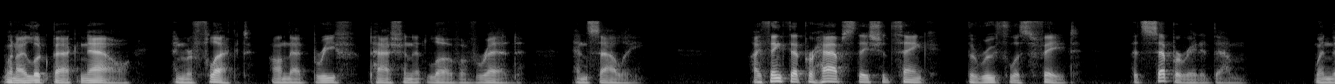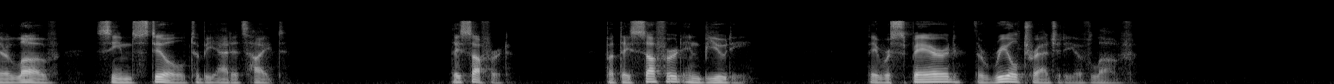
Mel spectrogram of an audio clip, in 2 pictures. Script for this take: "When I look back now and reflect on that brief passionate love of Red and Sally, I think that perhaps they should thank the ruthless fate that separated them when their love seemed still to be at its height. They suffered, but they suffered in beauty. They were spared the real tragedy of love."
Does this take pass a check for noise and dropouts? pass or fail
pass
